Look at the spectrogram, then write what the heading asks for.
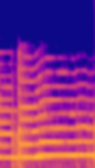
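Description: Electric guitar lead on the high E string, a single note picked, bent up and held with wavering vibrato, rich in overtones and sustained for the full second.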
